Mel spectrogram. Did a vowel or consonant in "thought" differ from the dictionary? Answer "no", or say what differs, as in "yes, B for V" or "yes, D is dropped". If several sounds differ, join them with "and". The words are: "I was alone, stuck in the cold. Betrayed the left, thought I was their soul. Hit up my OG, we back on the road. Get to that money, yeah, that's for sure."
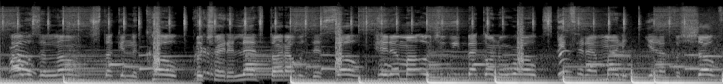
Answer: no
